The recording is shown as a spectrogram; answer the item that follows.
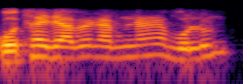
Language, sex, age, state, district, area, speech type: Bengali, male, 18-30, West Bengal, Purba Medinipur, rural, conversation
